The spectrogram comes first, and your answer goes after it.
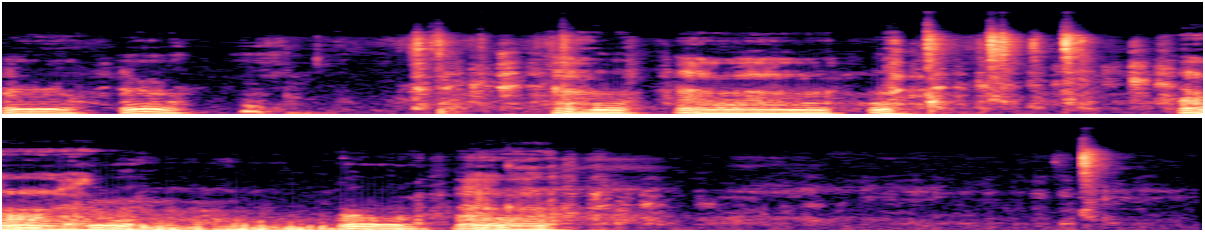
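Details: A Samoyed "talking" with drawn-out, moaning and groaning yowls that bend up and down in pitch, several long bursts over about nine seconds, then near silence with one faint click.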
